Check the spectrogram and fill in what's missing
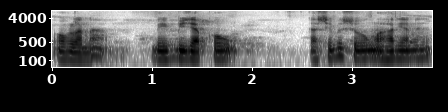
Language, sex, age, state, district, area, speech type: Bodo, male, 30-45, Assam, Udalguri, urban, spontaneous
